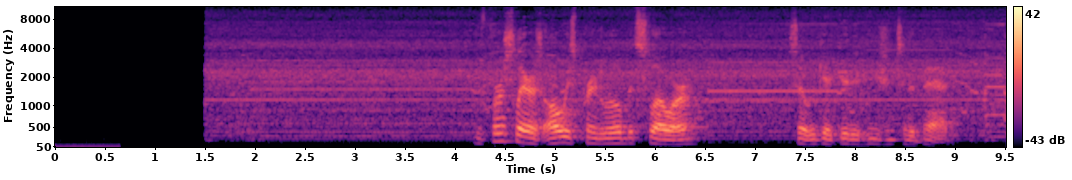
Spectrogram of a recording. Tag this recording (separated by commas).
Printer, Speech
